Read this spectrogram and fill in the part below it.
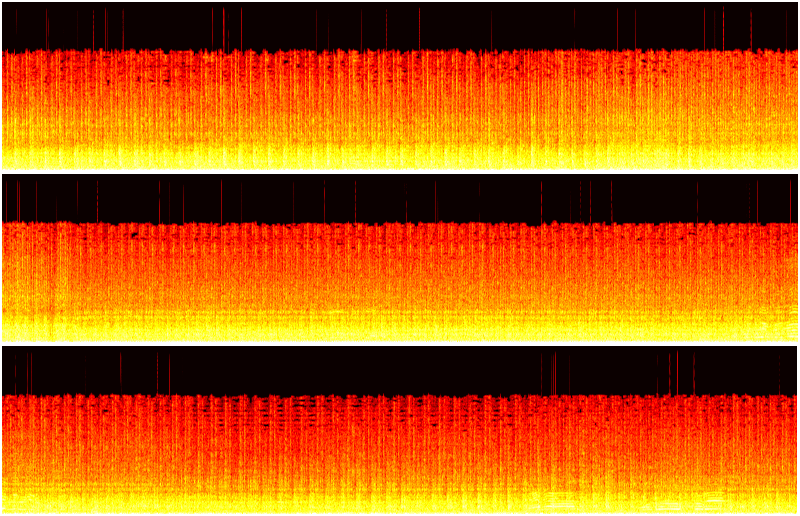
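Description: A trawler boat's engine runs at idle with a loud, steady mechanical drone and a knocking pulse. People talk over it throughout.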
